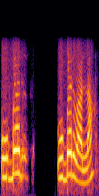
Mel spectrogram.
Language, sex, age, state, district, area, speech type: Telugu, female, 18-30, Andhra Pradesh, Srikakulam, urban, conversation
